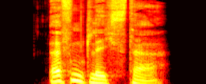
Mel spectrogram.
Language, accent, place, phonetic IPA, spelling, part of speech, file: German, Germany, Berlin, [ˈœfn̩tlɪçstɐ], öffentlichster, adjective, De-öffentlichster.ogg
- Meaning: inflection of öffentlich: 1. strong/mixed nominative masculine singular superlative degree 2. strong genitive/dative feminine singular superlative degree 3. strong genitive plural superlative degree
